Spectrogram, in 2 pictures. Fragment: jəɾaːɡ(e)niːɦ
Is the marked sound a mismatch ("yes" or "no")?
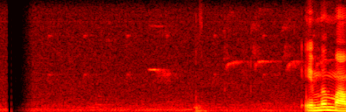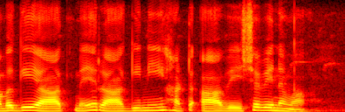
yes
